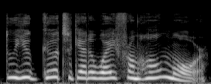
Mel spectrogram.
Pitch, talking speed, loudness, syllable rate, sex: 280 Hz, 255 wpm, -15 LUFS, 5.0 syllables/s, female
